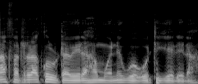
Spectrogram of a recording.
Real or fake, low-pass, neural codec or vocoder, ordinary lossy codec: real; 19.8 kHz; none; none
